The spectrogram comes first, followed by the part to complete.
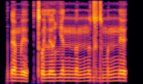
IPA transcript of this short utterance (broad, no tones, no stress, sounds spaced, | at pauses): ɗ ɛ m ɪ | tʼ ʊ lʲ ɔ ʎ ɛ nː ʊ nː u d u d u m ʊ nː ɪ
